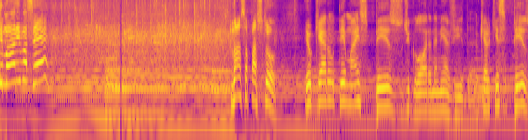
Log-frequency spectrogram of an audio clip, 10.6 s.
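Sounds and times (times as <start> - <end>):
speech: 0.0 - 1.3, 4.6 - 10.5
audience applause: 0.0 - 5.5.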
